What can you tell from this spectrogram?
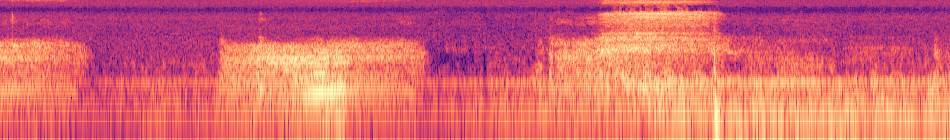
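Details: Mother asleep on a couch snoring loudly with drawn-out, buzzing, almost musical snores alternating with noisy breaths out over a steady background hum; snoring.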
